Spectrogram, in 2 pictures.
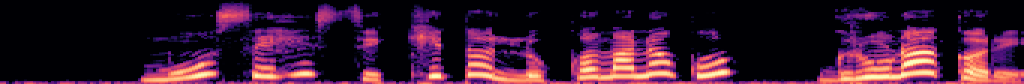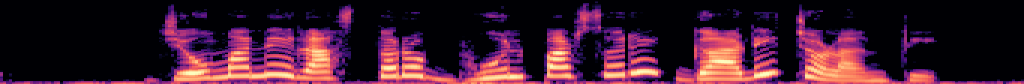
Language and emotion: Odia, disgusted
